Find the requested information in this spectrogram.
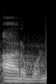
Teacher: La palabra árbol se va a dividir en dos y viene siendo una palabra grave porque tiene el acento en la penúltima sílaba.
